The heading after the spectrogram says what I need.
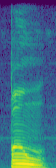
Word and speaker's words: pão: viram olha aqui ó pau e se eu colocar o tio pão viram a diferença agora quando uma palavra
